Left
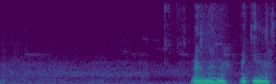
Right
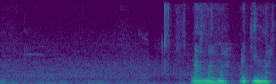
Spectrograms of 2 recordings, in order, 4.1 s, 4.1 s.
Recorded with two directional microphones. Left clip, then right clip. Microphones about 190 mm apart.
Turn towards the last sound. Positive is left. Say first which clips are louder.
# right 6 dB
turn(degrees=-10)  # may be behind; listen again after turning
